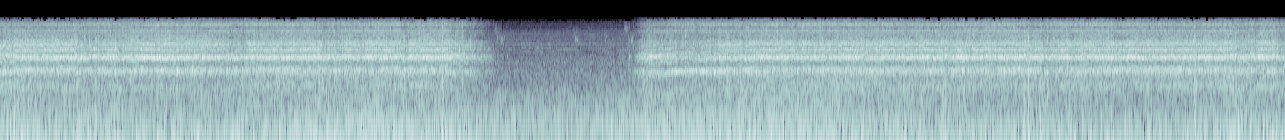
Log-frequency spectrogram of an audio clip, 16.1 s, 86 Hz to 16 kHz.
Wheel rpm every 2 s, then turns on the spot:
160, 160, 150, 10, 120, 160, 160, 160.
none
